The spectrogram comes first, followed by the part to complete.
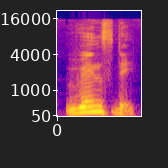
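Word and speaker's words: Wednesday: वेडनेसडे गलती बोलता है वेडनेसडे वेडनेसडे ये डी को नहीं बोलते हैं डी को नहीं बोलते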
